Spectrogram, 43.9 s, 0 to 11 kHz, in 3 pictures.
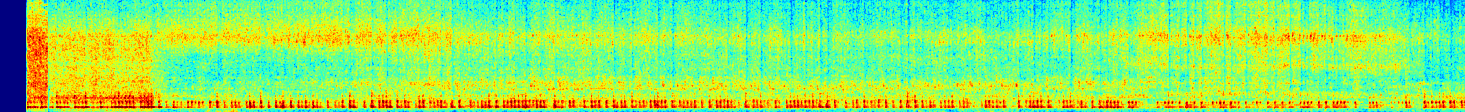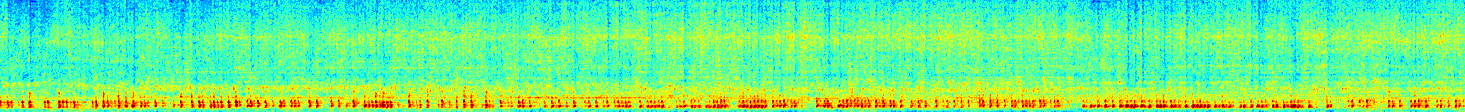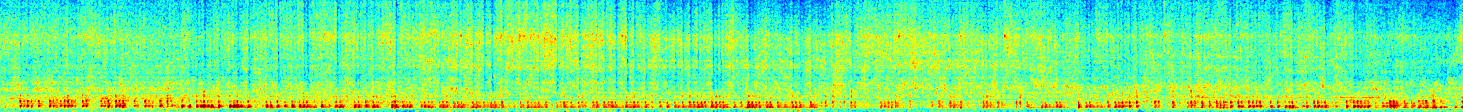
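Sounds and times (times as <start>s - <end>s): car engine rattle and whir: 0.3s - 43.9s.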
